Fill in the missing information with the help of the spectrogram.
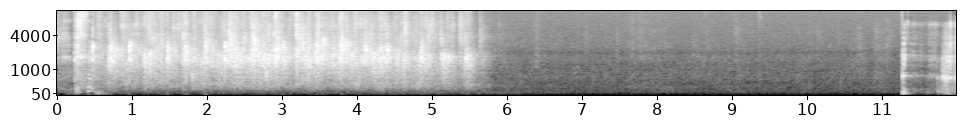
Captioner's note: applause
